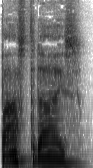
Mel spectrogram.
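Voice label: "bastardize", British English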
